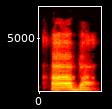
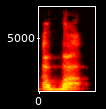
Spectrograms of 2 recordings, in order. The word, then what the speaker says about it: ABBA: The group is called Abba, not Abba. Repeat after me. Abba.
